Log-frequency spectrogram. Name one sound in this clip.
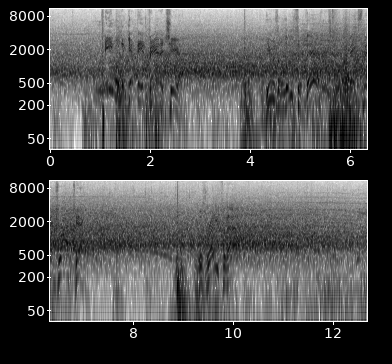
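Blows land with heavy thuds on bodies and the ring mat.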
